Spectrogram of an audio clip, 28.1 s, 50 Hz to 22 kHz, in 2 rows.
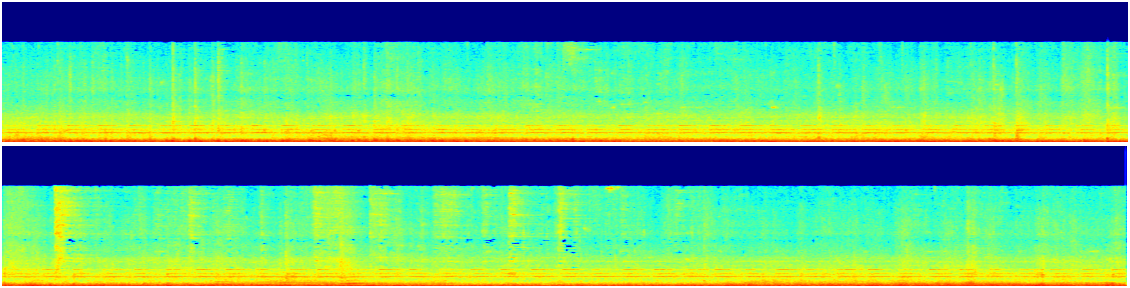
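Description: Cars of a mixed freight train rolling past close by: a steady rumble of steel wheels on rail with clickety-clack over the rail joints. Sharper clanks come about 15 and 18 seconds in, and thin steady high tones run through it.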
